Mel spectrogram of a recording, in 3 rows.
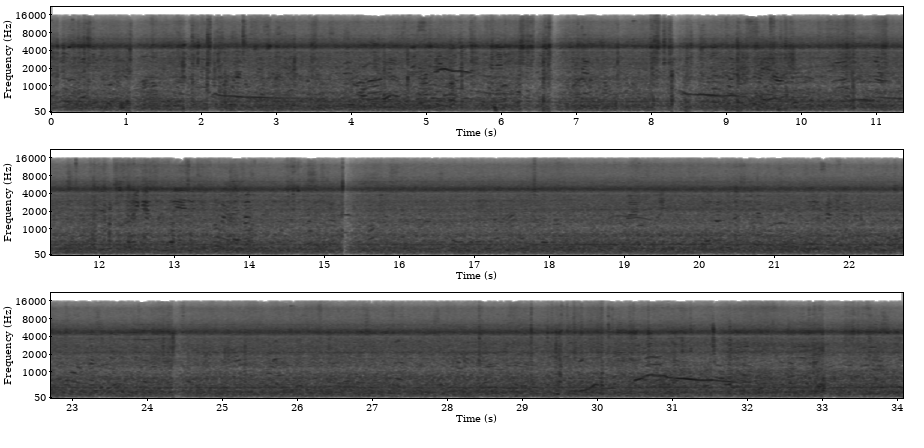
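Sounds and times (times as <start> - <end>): indistinct voices: 0.0 - 12.5, 27.4 - 34.0
jet engine whining: 0.0 - 13.5, 23.2 - 34.0.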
